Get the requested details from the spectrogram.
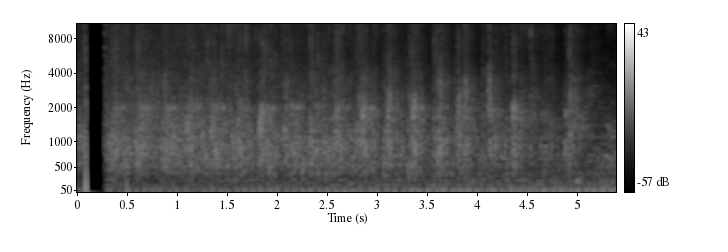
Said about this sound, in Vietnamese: Tất cả hãy dâng cao một tràng vỗ tay thật lớn để tán dương chung.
